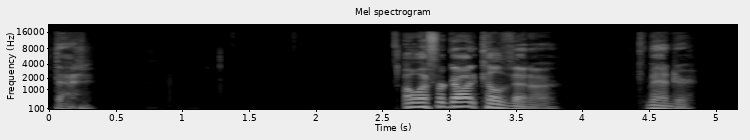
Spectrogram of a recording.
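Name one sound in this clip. A young man speaks in short bursts with animation, close to a microphone.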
